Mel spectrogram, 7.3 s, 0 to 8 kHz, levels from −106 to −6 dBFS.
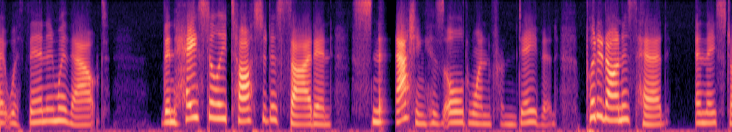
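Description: At 3.80 to 3.99 s the sound holds and then stops: about 161 ms of filler, a continuation of the last sound fading to roughly 60 ms of silence. This is a call audio freeze, likely from packets arriving late and the jitter buffer running dry. Nothing is lost afterwards, which distinguishes it from a dropout.

From 4.08 to 4.12 s comes a skip ahead, the reverse case. Around 70 ms of audio is dropped and the two sides are joined almost directly, with only a tiny gap. Only about 9 ms is filled, so the sound jumps forward abruptly.

Between 4.51 and 5.40 s a jitter buffer slow-down repeats single pitch periods to rebuild the buffer, adding 85 ms and playing at 91% speed. Sounds are drawn out but the pitch stays the same. The extra time is spread across the stretch rather than inserted as one pause.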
